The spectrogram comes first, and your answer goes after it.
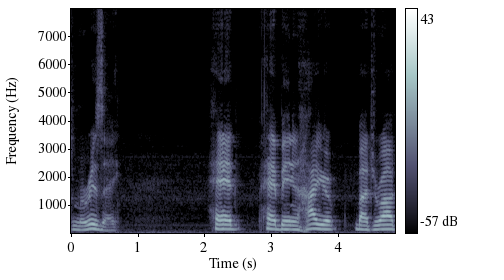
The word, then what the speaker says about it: Merisier: Merisier, I think I said it right because somebody came in the comment section and said she Haitian, so it's pronounced Merisier, had been hired by Gerard to help him around the house.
